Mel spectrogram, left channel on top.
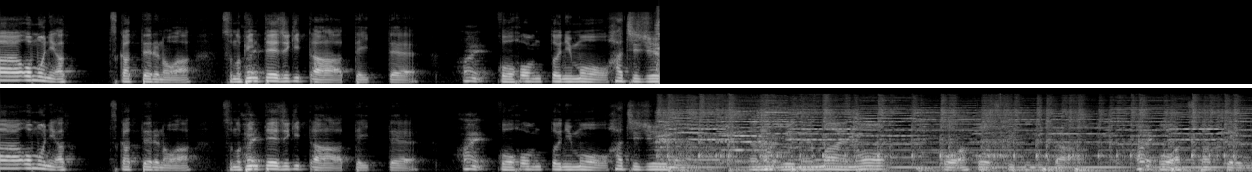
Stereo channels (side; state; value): left; drops out; at 6.6 s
